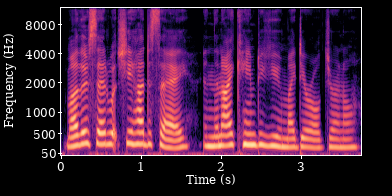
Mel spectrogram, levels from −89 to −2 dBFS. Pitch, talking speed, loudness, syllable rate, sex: 220 Hz, 270 wpm, -16 LUFS, 5.5 syllables/s, female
